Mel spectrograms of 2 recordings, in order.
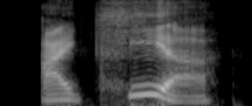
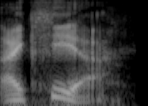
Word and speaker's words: IKEA: But it's not pronounced IKEA, everybody. Ikea. Ladies and gentlemen, it is actually, if you're in Sweden, they say IKEA.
